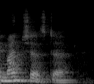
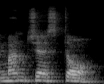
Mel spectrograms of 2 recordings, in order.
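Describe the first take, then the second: First: It is said without a Manchester accent. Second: It is said in a Manchester accent. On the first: "They don't say Manchester" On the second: "They say Manchester"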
